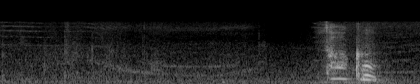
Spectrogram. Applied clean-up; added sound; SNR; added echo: none; Drill; 18 dB; none.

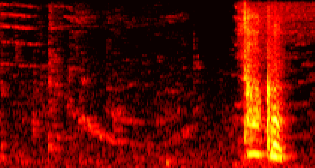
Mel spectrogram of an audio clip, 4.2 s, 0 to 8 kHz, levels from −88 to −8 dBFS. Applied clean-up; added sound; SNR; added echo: classical method log-MMSE.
